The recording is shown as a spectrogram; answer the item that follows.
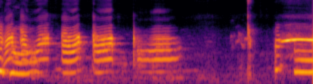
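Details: Green parrot kept as a pet, talking: a quick run of voice-like, rising and falling syllables, a pause with a faint click, then a sustained nasal word.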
